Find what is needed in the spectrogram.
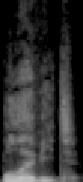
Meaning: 1. to detect, to catch, to perceive 2. to locate, to pick up, to receive 3. to catch, to understand
- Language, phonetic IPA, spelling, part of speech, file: Russian, [ʊɫɐˈvʲitʲ], уловить, verb, Ru-уловить.ogg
